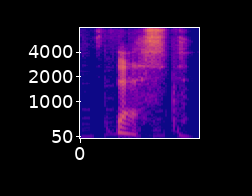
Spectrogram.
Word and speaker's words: c'est: in "c'est la vie" is written like that, "cest," but it's really pronounced "c'est," and the "st" are just there for vibes, I guess. They aren't pronounced at all.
